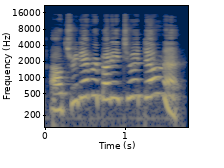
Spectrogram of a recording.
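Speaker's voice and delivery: high, fast call; yelled offer. Acted. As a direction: shout the bribe to the kids. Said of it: "yelled Uncle Ulysses".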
